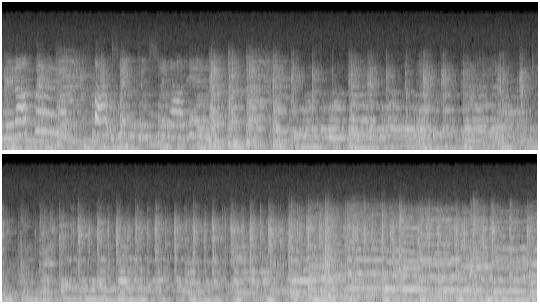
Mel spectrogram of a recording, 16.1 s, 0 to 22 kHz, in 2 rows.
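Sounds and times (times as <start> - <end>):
swing big band music: 0.0 - 16.0
tap-dance steps: 0.0 - 16.0.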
